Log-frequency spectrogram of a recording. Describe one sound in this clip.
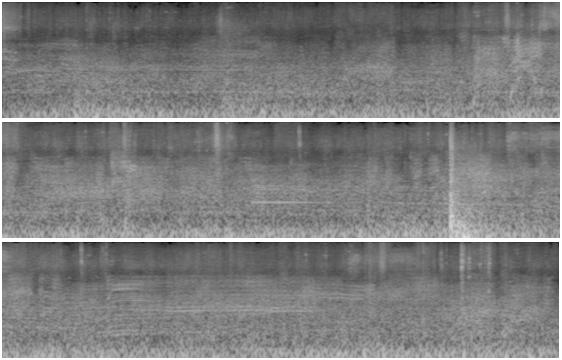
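Wind rumbles low and steady outdoors.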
